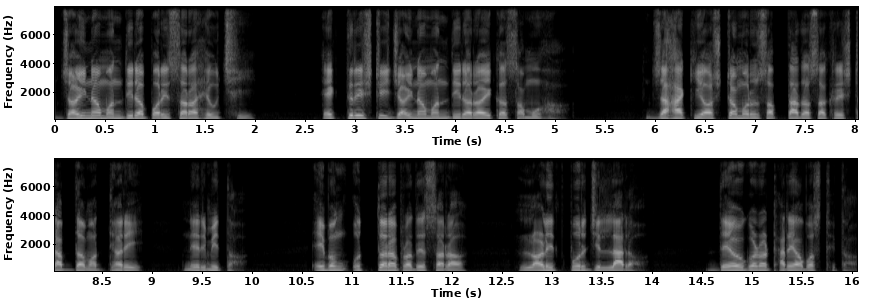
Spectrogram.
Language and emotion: Odia, neutral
